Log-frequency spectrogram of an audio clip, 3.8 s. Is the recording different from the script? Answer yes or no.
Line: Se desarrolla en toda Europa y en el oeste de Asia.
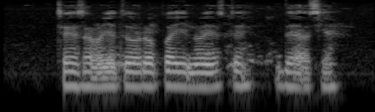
no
